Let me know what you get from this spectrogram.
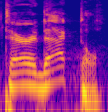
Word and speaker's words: pterodactyl: The P is silent in pterodactyl.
